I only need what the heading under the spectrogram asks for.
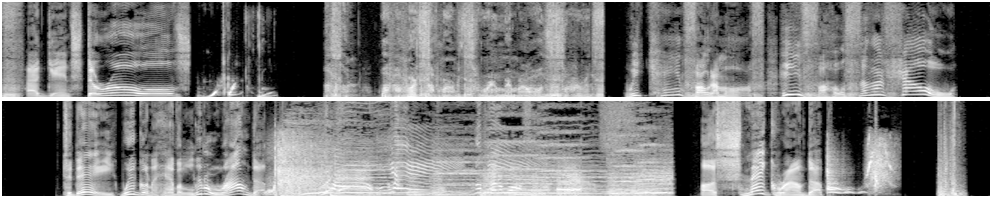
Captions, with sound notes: AGAINST THE RULES. [whispering] WE CAN'T VOTE HIM OFF. HE'S THE HOST OF THE SHOW. TODAY, WE'RE GONNA HAVE A LITTLE ROUNDUP. [all exclaiming] HEAD THEM OFF AT THE PASS! A SNAKE ROUNDUP.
